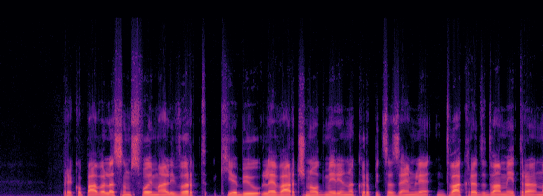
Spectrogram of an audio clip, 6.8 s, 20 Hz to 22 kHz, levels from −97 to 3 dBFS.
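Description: Throughout the speech, a grainy, breathy hiss fills the upper band instead of a clean cutoff, likely Bluetooth LC3 compression, which fits roughly 48 kbps.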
